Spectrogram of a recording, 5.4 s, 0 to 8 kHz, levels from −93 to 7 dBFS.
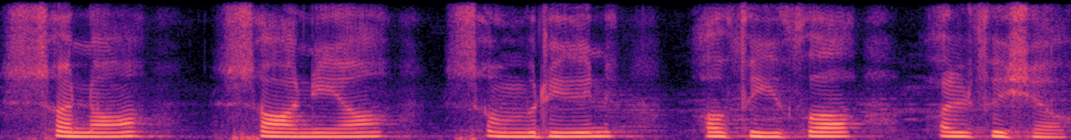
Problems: constant background noise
